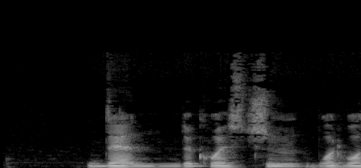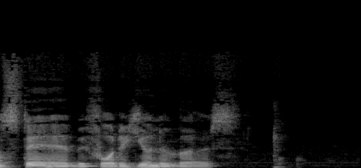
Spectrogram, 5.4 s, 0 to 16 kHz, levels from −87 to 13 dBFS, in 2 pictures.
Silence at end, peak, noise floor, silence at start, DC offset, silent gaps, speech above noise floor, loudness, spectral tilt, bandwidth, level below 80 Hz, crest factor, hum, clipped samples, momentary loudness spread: 0.6 s; -4 dBFS; -69 dBFS; 0.65 s; under 0.1%; none; 47 dB; -23 LUFS; -6.5 dB/octave; 10.5 kHz; -64 dBFS; 20 dB; none; under 0.1%; 11 LU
